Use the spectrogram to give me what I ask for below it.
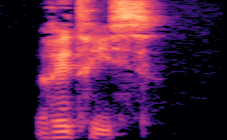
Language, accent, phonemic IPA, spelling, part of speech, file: French, France, /ʁe.tʁis/, rhétrice, noun, LL-Q150 (fra)-rhétrice.wav
- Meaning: female equivalent of rhéteur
